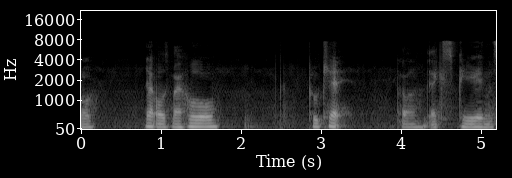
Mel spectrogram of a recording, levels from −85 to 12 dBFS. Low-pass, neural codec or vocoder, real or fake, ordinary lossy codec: none; codec, 16 kHz, 1 kbps, FreqCodec, larger model; fake; none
